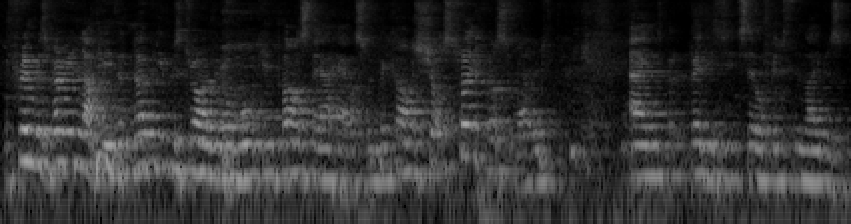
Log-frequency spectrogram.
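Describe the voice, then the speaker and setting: A man's voice: on the high side, normal speed, darkish tone. A middle-aged man gives an informal, humorous father of the bride speech with dry, teasing delivery. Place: large reverberant room at a wedding reception. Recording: very echoey hall, distant mic, noisy room. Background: guests laughing, background noise.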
